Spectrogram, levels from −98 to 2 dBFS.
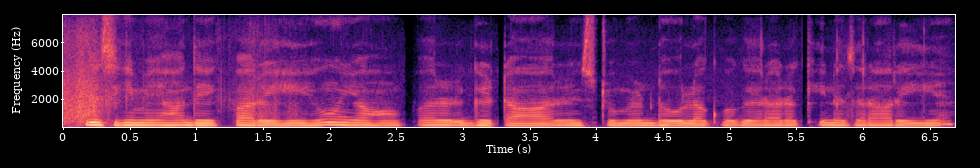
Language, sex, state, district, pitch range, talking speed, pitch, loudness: Hindi, female, Delhi, New Delhi, 160-170 Hz, 170 wpm, 165 Hz, -18 LUFS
